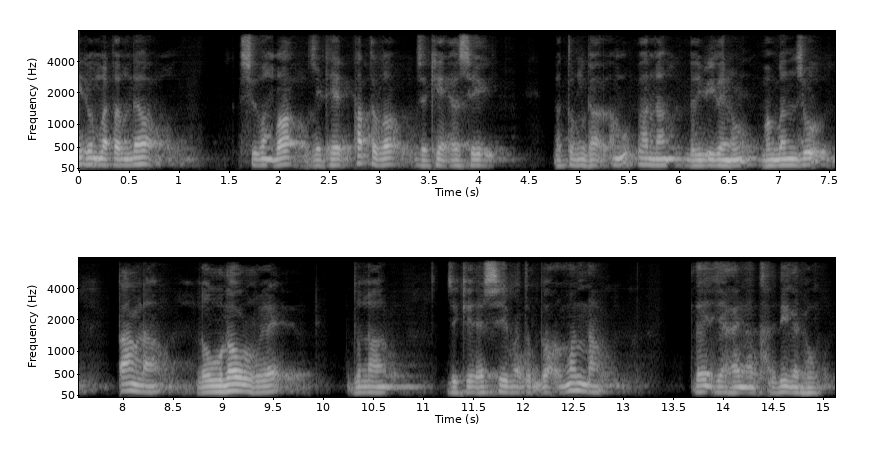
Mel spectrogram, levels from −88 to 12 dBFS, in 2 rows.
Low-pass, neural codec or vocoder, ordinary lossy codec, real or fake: 7.2 kHz; codec, 16 kHz, 1 kbps, FreqCodec, larger model; none; fake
